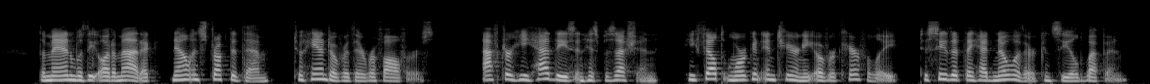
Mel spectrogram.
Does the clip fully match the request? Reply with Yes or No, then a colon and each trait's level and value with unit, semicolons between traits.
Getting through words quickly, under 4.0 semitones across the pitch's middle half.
No: average, 190 wpm; average, 3.6 semitones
